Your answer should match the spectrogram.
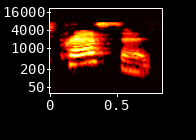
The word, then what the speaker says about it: present: What is the rule of stress for verb? Again, it falls into the second syllable, while noun and adjective, they're both the same, falls to the first syllable.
